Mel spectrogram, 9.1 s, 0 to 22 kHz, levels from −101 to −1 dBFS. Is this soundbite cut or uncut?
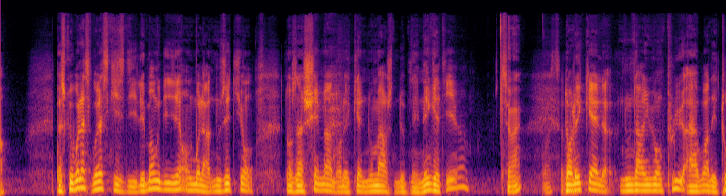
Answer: cut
